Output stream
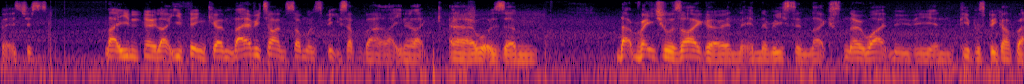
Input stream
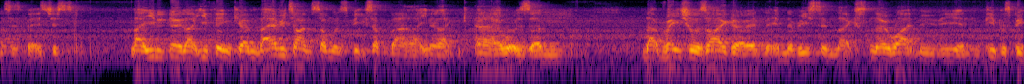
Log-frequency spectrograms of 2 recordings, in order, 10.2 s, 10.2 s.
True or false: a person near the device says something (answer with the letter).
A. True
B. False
B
